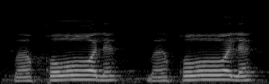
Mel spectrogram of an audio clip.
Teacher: قا موٹا ہے، لام باریک ہے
